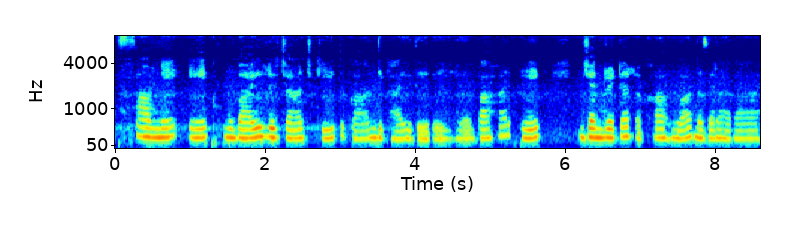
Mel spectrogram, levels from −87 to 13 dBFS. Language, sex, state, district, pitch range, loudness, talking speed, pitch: Hindi, female, Bihar, Gaya, 175-195 Hz, -20 LUFS, 130 wpm, 190 Hz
